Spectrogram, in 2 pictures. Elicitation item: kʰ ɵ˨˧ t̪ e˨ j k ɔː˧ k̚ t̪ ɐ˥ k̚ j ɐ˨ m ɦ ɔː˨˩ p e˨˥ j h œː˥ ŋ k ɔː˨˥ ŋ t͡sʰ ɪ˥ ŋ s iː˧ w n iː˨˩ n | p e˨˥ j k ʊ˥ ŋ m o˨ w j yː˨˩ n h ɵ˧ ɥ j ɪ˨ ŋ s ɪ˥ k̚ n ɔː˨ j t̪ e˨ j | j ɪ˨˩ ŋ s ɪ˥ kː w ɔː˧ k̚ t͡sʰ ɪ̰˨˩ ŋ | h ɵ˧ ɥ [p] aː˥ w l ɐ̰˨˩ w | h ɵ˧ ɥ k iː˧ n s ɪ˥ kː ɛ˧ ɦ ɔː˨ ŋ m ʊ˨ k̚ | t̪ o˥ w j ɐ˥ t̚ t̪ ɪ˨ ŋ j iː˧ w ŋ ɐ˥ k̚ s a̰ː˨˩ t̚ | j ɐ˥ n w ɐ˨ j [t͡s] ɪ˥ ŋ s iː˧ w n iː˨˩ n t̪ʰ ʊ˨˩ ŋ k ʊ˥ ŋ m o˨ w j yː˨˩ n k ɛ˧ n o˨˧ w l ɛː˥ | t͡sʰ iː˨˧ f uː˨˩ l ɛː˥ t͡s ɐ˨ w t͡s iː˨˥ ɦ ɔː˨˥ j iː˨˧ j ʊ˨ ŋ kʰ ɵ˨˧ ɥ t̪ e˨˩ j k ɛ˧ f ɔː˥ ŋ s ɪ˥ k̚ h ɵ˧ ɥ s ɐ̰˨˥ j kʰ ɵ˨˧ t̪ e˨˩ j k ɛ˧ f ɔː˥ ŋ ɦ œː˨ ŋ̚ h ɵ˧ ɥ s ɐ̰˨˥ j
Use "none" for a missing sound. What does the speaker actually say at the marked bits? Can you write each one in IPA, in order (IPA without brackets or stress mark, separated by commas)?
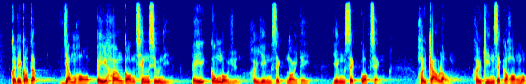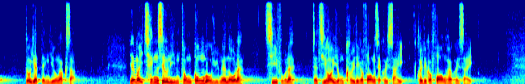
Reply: k, t͡sʰ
